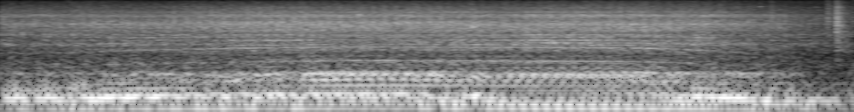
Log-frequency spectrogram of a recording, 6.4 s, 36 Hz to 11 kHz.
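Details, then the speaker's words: Revived 1983 Mazda B2000 four-cylinder idling with the fuel pickup disconnected until it runs out of fuel, a big vacuum leak noted: low, even idle at about three pulses a second, no misses or knocks, super smooth. Normal idle. "till she runs out of fuel guys the engine sounds super smooth we'll take it"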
